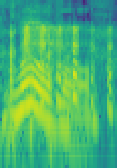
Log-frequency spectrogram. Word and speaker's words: Louisville: fellow louisvillian too and you pronounce it correctly Lille what about nine pronunciations for that City yeah but the correct one is when you kind of swallow it like like you just did right Barb what's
